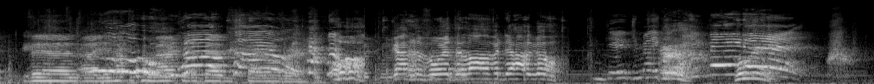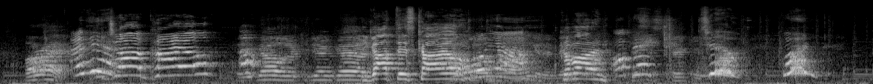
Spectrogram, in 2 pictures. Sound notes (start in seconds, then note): 8.8 relieved breathing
